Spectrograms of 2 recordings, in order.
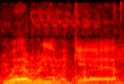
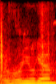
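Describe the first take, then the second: First: Low, slow, drawn-out musing; musing repeat. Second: High, quick puzzled question; puzzled asking. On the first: Player still searching the map, musing to himself. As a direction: stretch the question out low and slow. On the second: Player hunting the map for Franz Bauer, puzzled. Searching the map, asks twice. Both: Real, not acted.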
